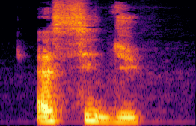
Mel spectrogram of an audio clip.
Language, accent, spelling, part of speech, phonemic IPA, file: French, Canada, assidus, adjective, /a.si.dy/, LL-Q150 (fra)-assidus.wav
- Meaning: masculine plural of assidu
